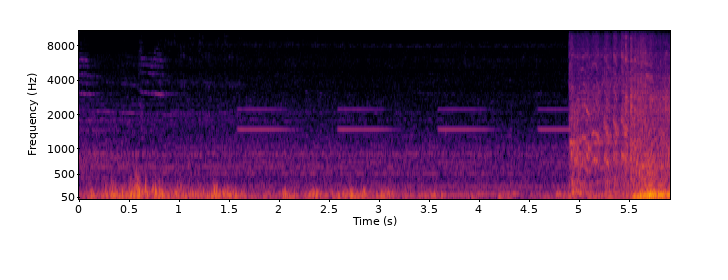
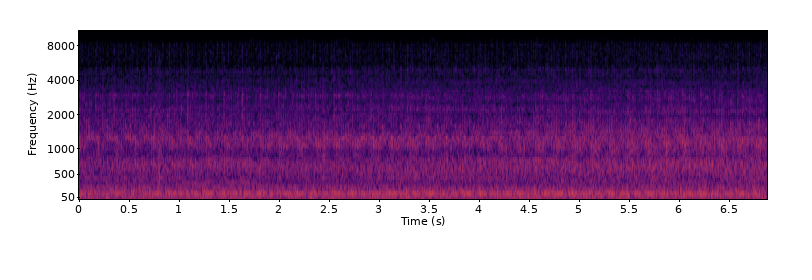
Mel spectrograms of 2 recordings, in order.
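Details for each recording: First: Ford E350 Econoline 6.0 Power Stroke diesel van, cold start after long sitting: quiet seconds with faint chime, then brief cranking and clean start on its own battery power. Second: Ford Econoline E350 6.0 Power Stroke diesel cargo van on cold start, heard from a distance: steady low idle rumble, no knock or stumble; check engine light for cylinder 5 misfire, hesitation and power loss above 40 mph, but idle sounds fine.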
